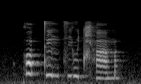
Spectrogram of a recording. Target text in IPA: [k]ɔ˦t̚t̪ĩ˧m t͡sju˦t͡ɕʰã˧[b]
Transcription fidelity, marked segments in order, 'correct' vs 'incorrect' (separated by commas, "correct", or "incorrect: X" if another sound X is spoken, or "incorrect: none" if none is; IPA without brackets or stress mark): correct, incorrect: m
